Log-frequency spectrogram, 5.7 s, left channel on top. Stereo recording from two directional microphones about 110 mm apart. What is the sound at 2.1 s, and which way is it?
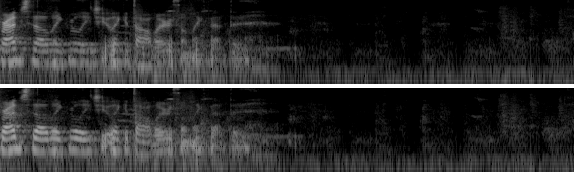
Speech, 25° right (ahead or behind).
